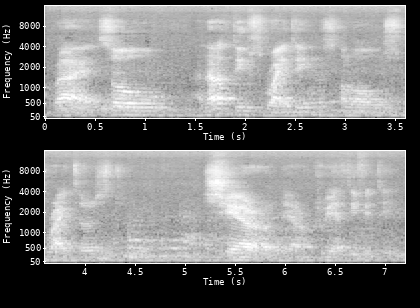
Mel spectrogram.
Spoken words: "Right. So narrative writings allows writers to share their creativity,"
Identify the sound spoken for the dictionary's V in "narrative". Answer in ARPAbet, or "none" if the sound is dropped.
P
